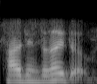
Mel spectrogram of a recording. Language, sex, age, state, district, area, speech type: Bengali, male, 18-30, West Bengal, Darjeeling, rural, conversation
